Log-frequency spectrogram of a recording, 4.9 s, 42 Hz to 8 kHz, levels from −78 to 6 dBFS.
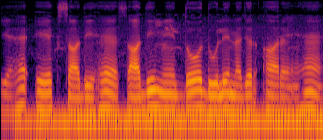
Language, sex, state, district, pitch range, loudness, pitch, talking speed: Hindi, male, Uttar Pradesh, Shamli, 105-125 Hz, -18 LUFS, 115 Hz, 150 wpm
